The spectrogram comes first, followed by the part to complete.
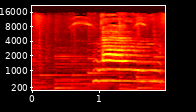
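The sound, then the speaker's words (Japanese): A cat gives a long, drawn-out meow, its tone wavering and rising partway through before trailing off, with no talking over it. “たまになんか鳴き声がめっちゃ長い時ありますよね。”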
